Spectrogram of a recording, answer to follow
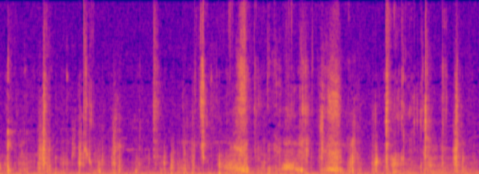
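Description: Close-up sound of a person chewing crispy fried food: a steady run of sharp, crisp crunches, with a few longer, softer mouth sounds around the middle.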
